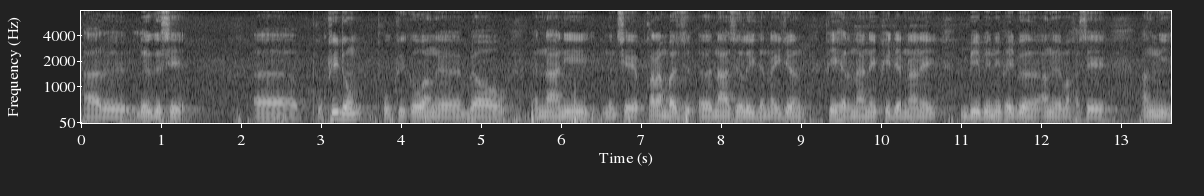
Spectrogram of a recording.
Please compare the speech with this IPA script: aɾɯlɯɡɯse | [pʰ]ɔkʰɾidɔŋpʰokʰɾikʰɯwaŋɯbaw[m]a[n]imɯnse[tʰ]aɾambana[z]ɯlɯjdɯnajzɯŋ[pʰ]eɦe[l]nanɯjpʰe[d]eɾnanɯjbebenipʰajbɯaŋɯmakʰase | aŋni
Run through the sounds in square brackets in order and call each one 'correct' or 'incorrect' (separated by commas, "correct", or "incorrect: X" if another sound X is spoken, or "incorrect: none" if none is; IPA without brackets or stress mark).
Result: correct, incorrect: n, correct, incorrect: pʰ, correct, correct, incorrect: ɾ, correct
